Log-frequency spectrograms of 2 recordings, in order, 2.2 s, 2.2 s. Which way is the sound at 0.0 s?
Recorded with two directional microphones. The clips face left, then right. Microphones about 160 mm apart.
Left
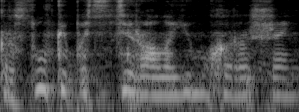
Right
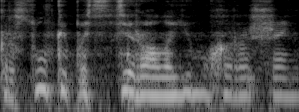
25° right (ahead or behind).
